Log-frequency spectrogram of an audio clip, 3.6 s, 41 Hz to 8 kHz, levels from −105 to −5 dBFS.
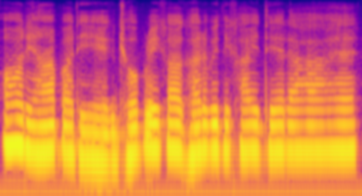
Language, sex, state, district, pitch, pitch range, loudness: Hindi, male, Jharkhand, Ranchi, 135 Hz, 130-140 Hz, -14 LUFS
